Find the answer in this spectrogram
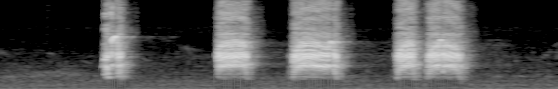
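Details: Calling contest between two black francolins. One bird gives a clear five-part grating phrase: a brief first note, two sustained rasping notes and a doubled closing pair, loud over a still background.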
